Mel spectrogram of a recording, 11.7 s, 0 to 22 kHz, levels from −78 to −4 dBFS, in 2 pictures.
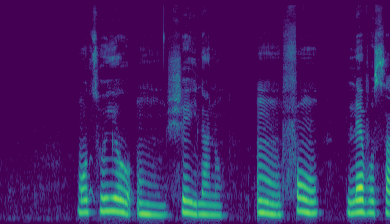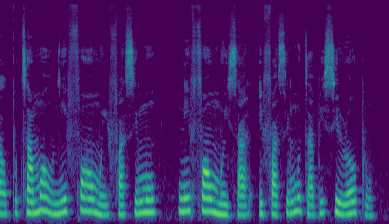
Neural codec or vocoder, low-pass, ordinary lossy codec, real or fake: none; none; none; real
